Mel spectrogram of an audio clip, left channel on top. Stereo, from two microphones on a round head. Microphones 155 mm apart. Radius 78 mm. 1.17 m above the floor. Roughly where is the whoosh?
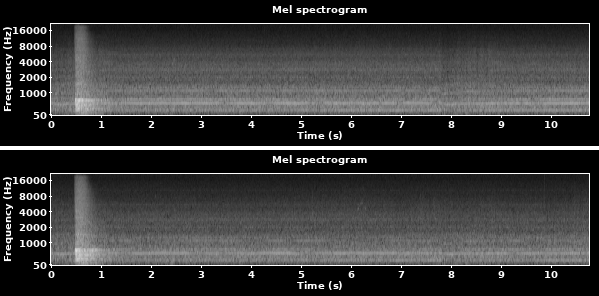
Centre.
